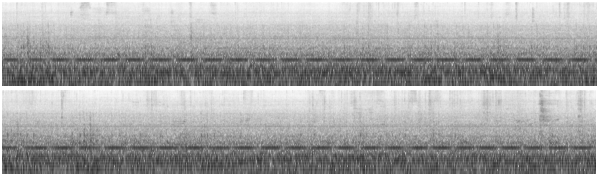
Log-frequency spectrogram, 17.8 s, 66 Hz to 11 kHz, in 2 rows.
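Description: Airbus A320 cabin noise while taxiing: the engines and the rolling airframe give a steady rumble, with a loud humming tone that pulses evenly a few times a second.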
